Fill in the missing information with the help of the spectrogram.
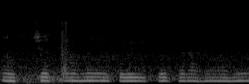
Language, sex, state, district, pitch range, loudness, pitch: Hindi, female, Uttar Pradesh, Deoria, 160-170 Hz, -44 LUFS, 165 Hz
